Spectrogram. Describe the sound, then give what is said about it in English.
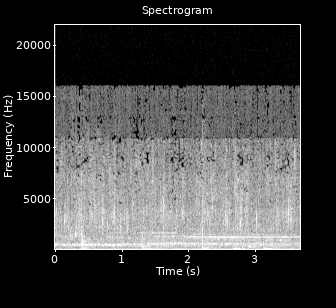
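Heavy rain pours down in a steady, dense patter, with a few louder drops or splashes standing out every second or so. Nobody speaks; the downpour fills the whole recording. “Only the howling of the wind remained, the violent patter of the rain, she invisible in front of me.”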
